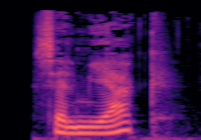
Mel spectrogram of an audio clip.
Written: salmiak

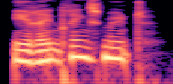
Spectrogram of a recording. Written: erindringsmønt

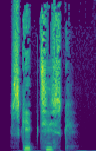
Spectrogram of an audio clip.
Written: skeptisk

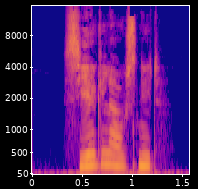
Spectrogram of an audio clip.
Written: cirkelafsnit

